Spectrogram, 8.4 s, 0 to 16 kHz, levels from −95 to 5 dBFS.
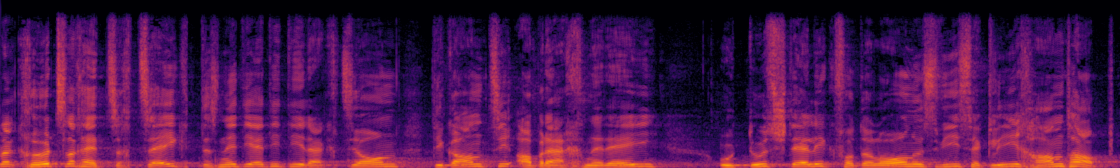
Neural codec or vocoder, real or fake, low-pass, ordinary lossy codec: none; real; 14.4 kHz; none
